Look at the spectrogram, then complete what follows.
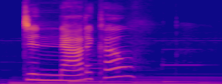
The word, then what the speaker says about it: DNA Teco: Pronounce Dinatico.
